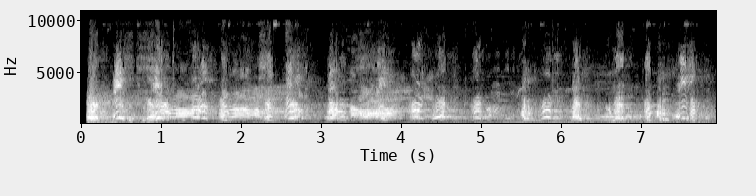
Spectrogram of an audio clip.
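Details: Friendly English bulldog shown doing personal protection; continuous excited barking and yelping, rapid rising yips packed closely together with little pause, near and loud.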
